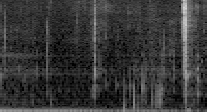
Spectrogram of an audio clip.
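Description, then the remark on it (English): Someone drinks sparkling water: a run of quiet wet mouth clicks and gulps, then a sudden bright fizzing hiss that fades, with a second short burst right at the end. “Anyway, let me take a drink of this.”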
